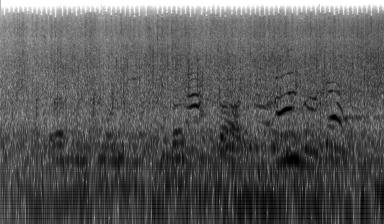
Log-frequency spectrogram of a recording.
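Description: A motorboat roars past with a steady, rushing engine drone and churning water, swelling slightly before fading, with a few faint high chirps above the noise.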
